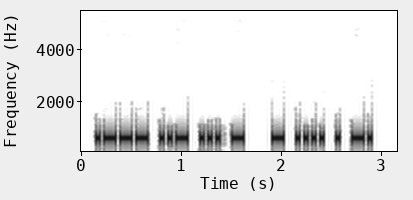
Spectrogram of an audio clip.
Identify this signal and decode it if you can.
Morse code, heard as a keyed tone, about 30 wpm, 600 Hz. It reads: JUST THEN
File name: the old man and the sea / the old man and the sea 1 30wpm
